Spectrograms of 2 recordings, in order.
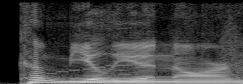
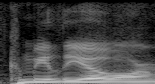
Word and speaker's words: Cameleo Arm: So now it's time for Chameleon Arm here. Actually, it's Cameleo Arm, I believe. I think I've been saying it wrong this entire time.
